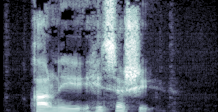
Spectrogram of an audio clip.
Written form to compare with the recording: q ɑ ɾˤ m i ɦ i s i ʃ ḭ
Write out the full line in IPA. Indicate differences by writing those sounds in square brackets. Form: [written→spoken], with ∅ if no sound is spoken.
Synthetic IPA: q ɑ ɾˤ [m→n] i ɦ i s [i→æ] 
